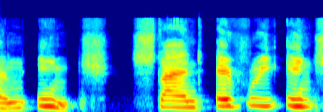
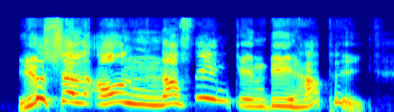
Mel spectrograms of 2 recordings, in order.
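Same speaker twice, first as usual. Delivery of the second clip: heavily laid-on, terrible put-on German accent; 8 semitones higher than usual. Answering a question, quoting the World Economic Forum, in a bad German Mickey Mouse voice. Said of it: "that was my terrible German Mickey Mouse Soviet voice combined".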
